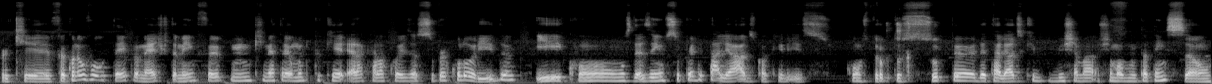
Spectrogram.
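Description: A man at a moderate pace, with hardly any pauses. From Brazil, Santo André, São Paulo. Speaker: illustrator. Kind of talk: casual interview.

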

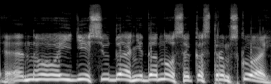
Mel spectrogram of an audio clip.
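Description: A man shouting in a high-pitched, put-on character voice. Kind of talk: rough, aggressive. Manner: shouting angrily.

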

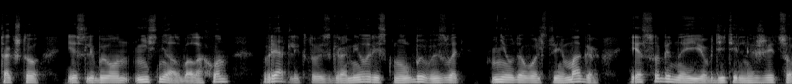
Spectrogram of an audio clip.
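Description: A natural reading voice, with ordinary pitch variation, comes through against a quiet background.

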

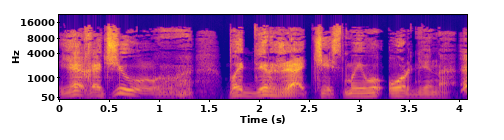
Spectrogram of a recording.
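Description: A man uses a put-on character voice, raspy and fairly low in pitch. He talks at a fairly slow pace with lively intonation against a quiet background. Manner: laughing, mocking.

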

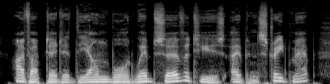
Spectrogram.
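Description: A man at a medium pitch, somewhat breathy, with lively intonation and a fairly quick pace, in a dry, close sound with no echo on a very clean recording against a silent background. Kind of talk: scripted essay reading. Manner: calm, thoughtful, explanatory.

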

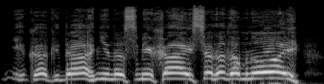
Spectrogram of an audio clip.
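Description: A man puts on a growling character voice, extremely high-pitched, with fairly even intonation at a fairly slow pace. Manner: growling, furious.

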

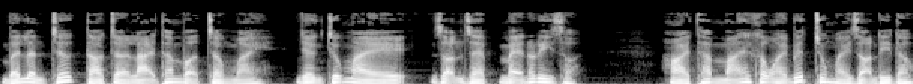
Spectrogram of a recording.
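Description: This is delivered in an unforced reading voice.

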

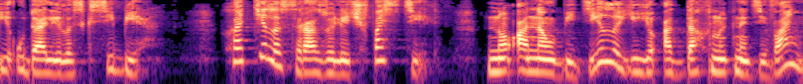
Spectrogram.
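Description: A quiet background underlies this plain reading aloud.

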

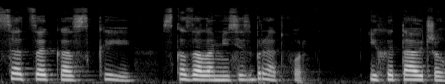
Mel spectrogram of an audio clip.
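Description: Here, a natural reading voice carries the words.

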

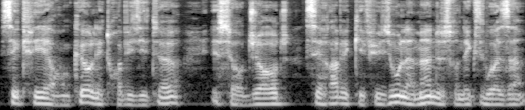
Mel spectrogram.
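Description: Reading in a natural voice

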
